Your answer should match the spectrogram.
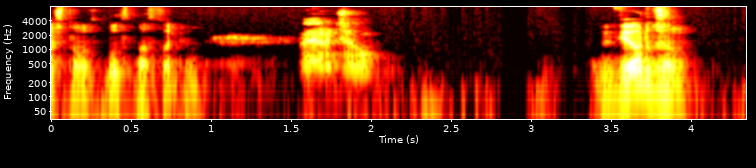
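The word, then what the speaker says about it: Vergil: Верджин? Ну, имя произносится как Верджил.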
